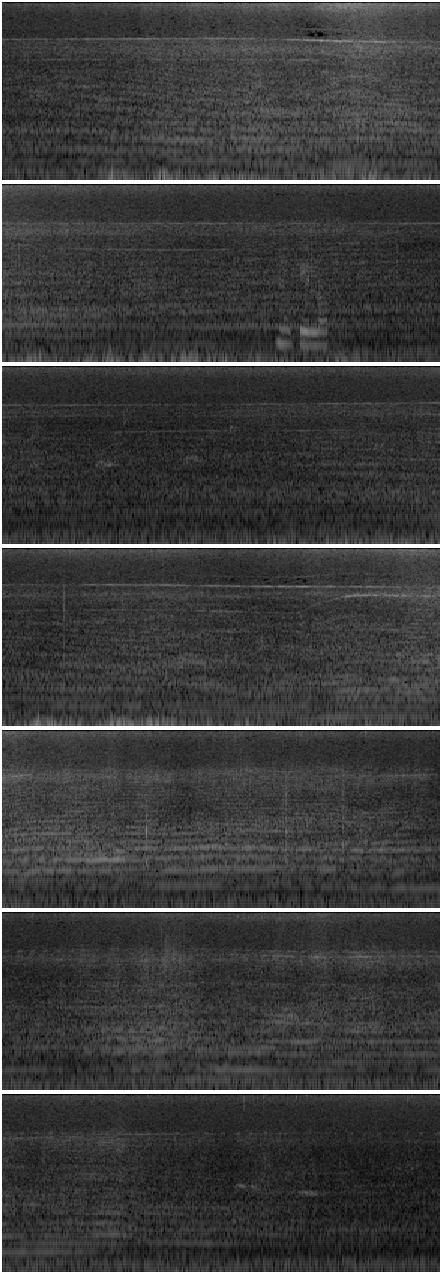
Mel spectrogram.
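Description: Motor and propeller of a radio-controlled model glider droning in flight. The pitch slides down around three seconds in, then rises sharply about sixteen seconds in and holds steady.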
